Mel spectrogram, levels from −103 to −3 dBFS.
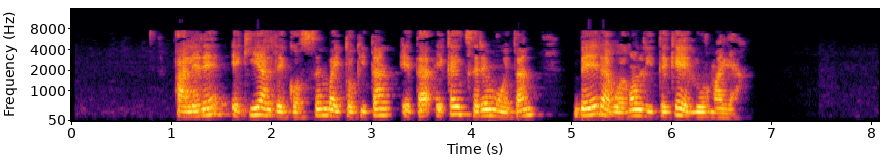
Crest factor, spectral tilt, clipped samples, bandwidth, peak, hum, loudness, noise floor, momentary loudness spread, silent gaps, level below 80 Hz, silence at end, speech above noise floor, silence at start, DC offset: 16 dB; -4 dB/octave; under 0.1%; 7.8 kHz; 0 dBFS; none; -15 LUFS; under -90 dBFS; 8 LU; none; -68 dBFS; 1.4 s; over 76 dB; 1.05 s; under 0.1%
